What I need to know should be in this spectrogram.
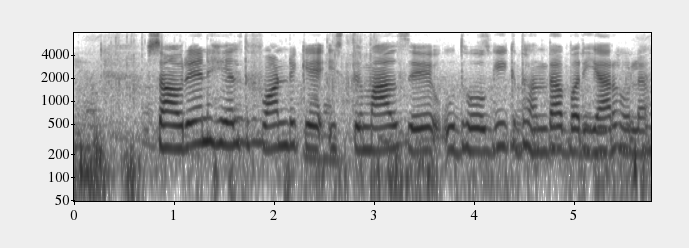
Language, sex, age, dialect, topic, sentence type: Bhojpuri, female, 18-24, Southern / Standard, banking, statement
